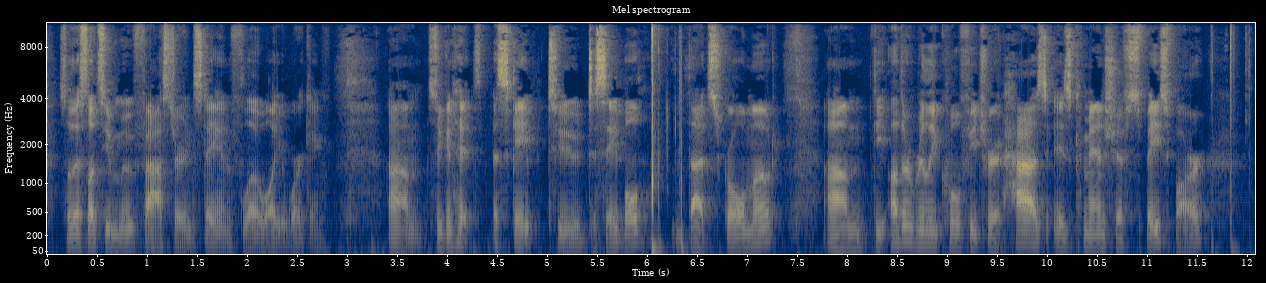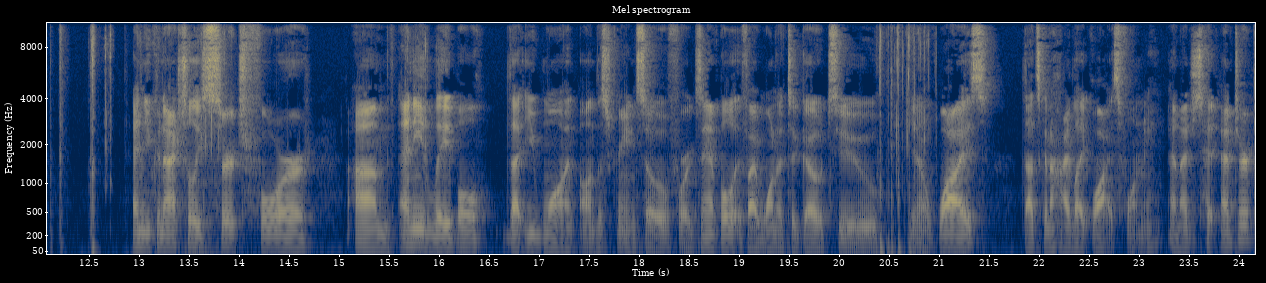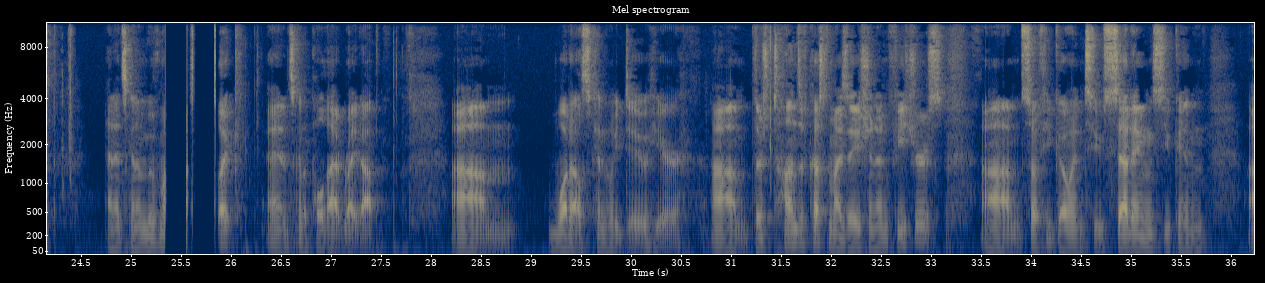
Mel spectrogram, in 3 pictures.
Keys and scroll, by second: 12.2 shift+super+space, 15.6 super+BackSpace, 20.3-21.2 typing, 23.7 typing.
